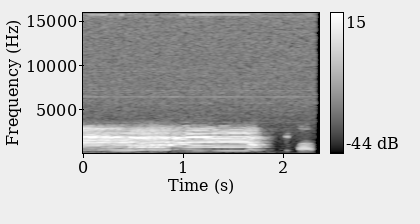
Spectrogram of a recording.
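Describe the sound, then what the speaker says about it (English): A cow gives one long, loud, close moo that holds steady for under two seconds and then stops, followed by a short, quieter tonal sound. "What does a cow say?"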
